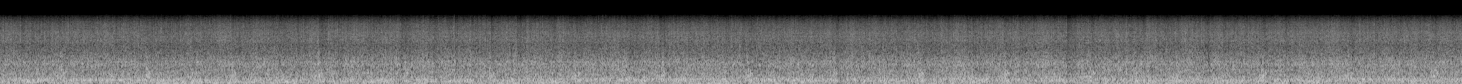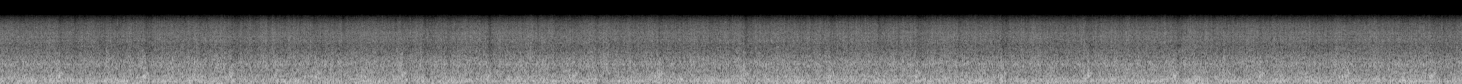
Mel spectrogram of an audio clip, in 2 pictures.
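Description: Heavy rain on a moving car's windshield and roof, heard from inside the cabin, mixed with tyre noise on the wet road and a faint low engine hum; a steady, even noise with no sudden sounds.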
